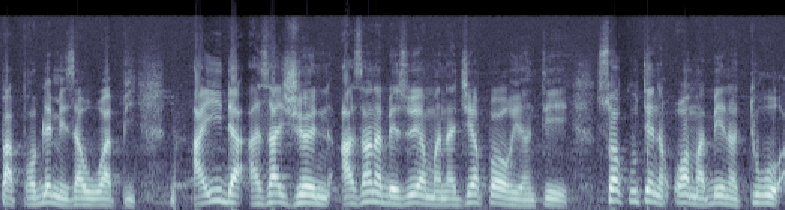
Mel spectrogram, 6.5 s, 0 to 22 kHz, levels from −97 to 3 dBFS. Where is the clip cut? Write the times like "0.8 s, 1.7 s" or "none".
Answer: 1.3 s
